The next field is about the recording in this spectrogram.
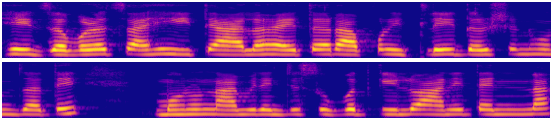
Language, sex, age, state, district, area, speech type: Marathi, female, 18-30, Maharashtra, Yavatmal, rural, spontaneous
